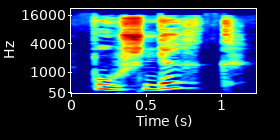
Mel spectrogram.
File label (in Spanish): cárcel, Mixe, Mujer; INALI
